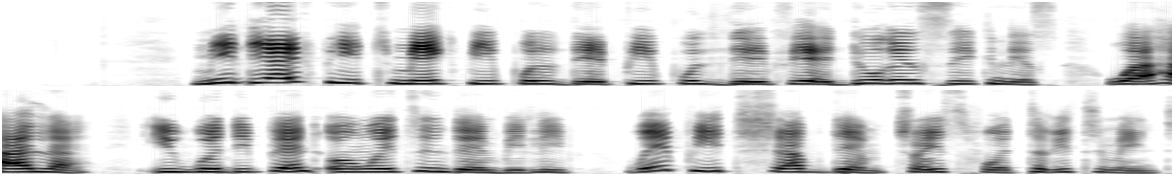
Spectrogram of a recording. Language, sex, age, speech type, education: Nigerian Pidgin, female, 15-29, spontaneous, tertiary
